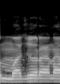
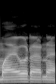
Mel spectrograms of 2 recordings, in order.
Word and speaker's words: Majorana: one chip है क्या वैसे इसको पढ़ते हैं तो मजो राना होता है बट इसका नाम मायो राना है क्योंकि इसका जो जे है वो साइलेंट है ये कोई ऑर्डिनरी कंप्यूटर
